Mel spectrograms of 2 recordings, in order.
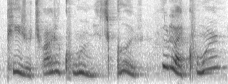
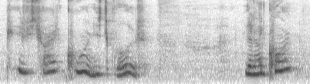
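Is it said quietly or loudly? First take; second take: loudly; quietly. First: It is said louder. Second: It is said more quietly.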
